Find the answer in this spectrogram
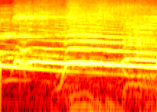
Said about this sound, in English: fans have been tweeting their displeasure with our frat-like antics whenever we all yell into the microphone.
